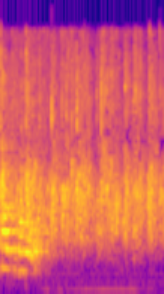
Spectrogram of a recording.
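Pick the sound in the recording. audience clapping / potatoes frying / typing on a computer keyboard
audience clapping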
